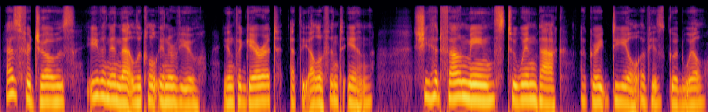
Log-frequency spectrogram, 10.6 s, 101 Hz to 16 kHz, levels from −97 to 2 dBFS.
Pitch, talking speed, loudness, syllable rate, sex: 170 Hz, 165 wpm, -17 LUFS, 3.9 syllables/s, female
